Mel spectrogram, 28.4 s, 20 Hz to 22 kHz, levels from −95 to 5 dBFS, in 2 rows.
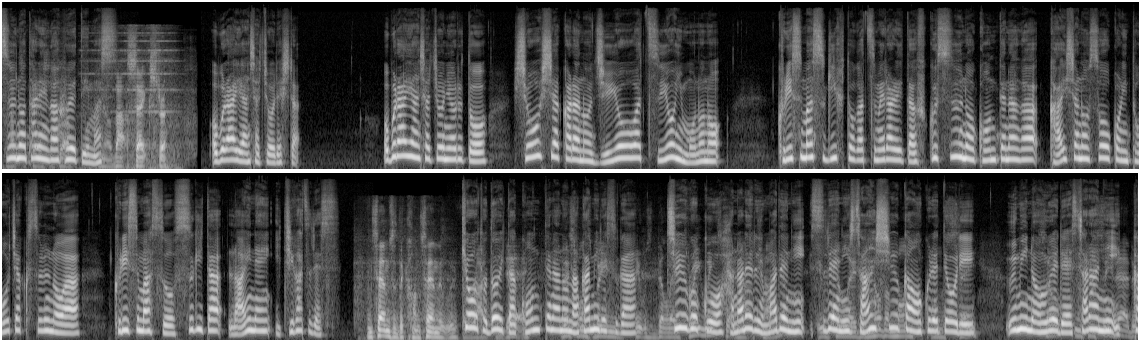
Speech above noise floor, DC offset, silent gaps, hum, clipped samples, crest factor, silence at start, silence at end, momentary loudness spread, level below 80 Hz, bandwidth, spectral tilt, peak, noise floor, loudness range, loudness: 50 dB; under 0.1%; 2.43-2.48 s; none; under 0.1%; 14 dB; 0 s; 0 s; 9 LU; -56 dBFS; 17.5 kHz; -5 dB/octave; -2 dBFS; -66 dBFS; 4 LU; -16 LUFS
